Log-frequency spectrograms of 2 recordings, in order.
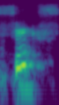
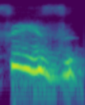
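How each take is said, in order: First: The word ends with a ks sound. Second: The word ends with a plain s sound. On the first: The speaker calls it wrong. "the pronunciation is not six" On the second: The speaker calls it right. "but the pronunciation is seize"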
